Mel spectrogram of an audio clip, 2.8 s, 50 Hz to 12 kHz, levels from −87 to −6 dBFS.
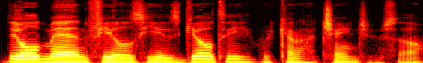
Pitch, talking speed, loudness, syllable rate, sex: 120 Hz, 235 wpm, -18 LUFS, 5.6 syllables/s, male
